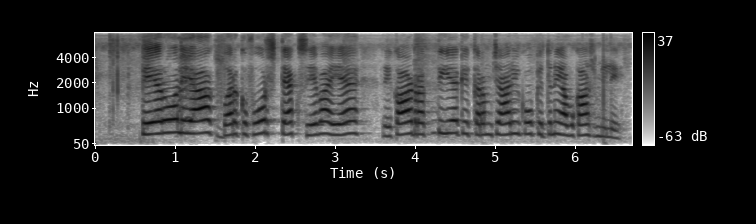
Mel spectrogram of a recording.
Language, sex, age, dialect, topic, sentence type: Hindi, male, 18-24, Kanauji Braj Bhasha, banking, statement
